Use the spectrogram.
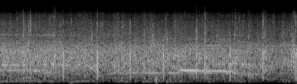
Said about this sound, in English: This was just give them a round of applause just for trying it out. All three of them. Literally all three of them did great in their own way.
